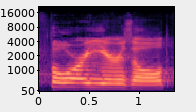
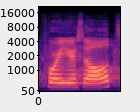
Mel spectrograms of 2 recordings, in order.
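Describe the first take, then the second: First: Slow, stretched and louder; exaggerated slow, louder emphasis; drawn out slowly. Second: Said in the usual way. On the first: Shown as a demonstration. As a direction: drag the words out for effect. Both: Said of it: "I don't say it like that".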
